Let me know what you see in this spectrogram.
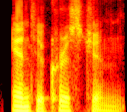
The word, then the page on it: antichristian: American English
